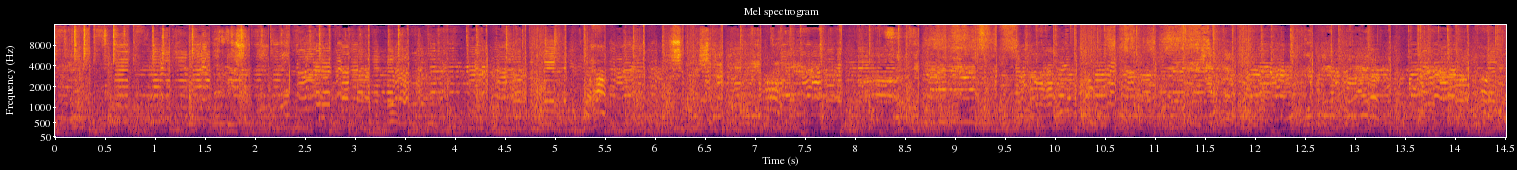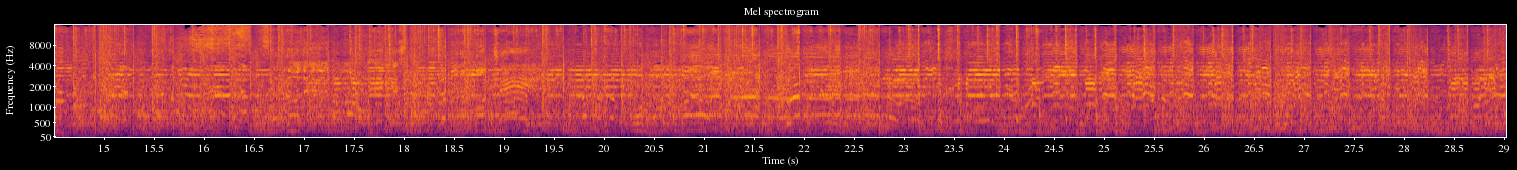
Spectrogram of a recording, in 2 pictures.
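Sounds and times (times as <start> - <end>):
crowd voices: 0.0 - 29.0
reed-pipe melody: 0.0 - 29.0.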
